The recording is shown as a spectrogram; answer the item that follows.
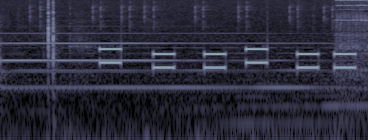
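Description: Six clear touch-tone beeps of a phone number being dialed in the video game Bad Dream: Coma, evenly spaced and moderately loud over a quiet hum, preceded by a short click.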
